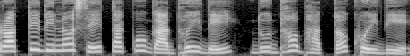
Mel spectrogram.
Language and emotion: Odia, neutral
